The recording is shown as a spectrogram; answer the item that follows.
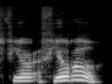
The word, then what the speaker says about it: Fiorot: Was perfect by Fiorot, and what's the weird pronunciation on the broadcast with the Fior? This man, it's Fiorot. It's not that hard.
